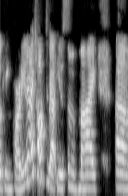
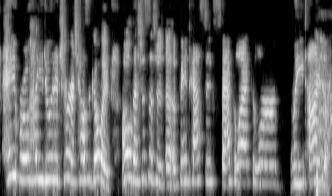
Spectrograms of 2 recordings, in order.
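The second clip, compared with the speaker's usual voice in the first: high, upbeat mock bro chatter; higher-pitched jokey bro greeting; 5 semitones higher than usual. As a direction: ham up a cheerful church guy, pitched high. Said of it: "they'll come to each other like".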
